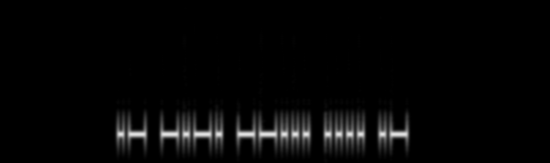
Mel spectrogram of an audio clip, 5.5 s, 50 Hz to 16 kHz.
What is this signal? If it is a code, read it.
Morse code, heard as a keyed tone, about 22 wpm, 700 Hz. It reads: AC7HA
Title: USA Call Signs - 5 Characters - Repeated 2x - 22wpm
